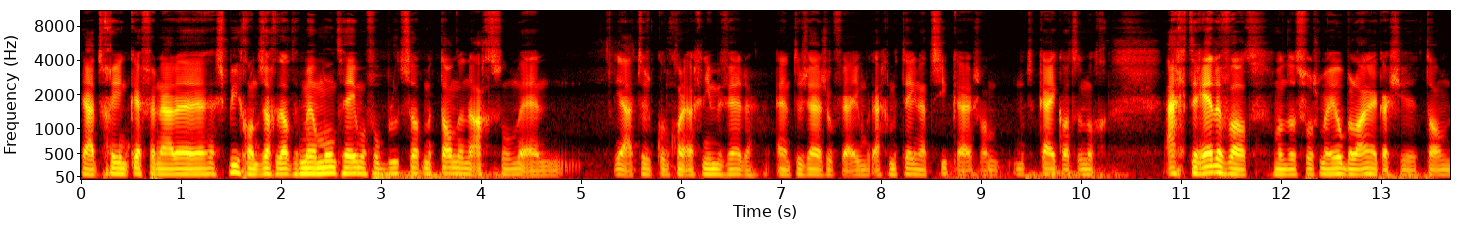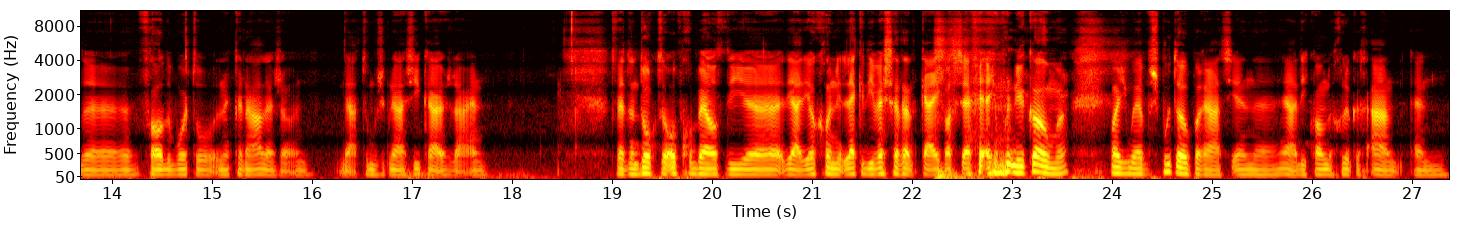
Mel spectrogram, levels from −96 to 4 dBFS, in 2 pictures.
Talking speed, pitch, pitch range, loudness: 275 wpm, 100 Hz, 95-110 Hz, -25 LUFS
